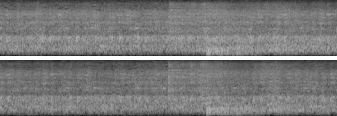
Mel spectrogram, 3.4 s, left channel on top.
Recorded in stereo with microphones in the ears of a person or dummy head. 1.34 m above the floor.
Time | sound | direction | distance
1.7 | a drawer | 40° right (ahead or behind) | 2.5 m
